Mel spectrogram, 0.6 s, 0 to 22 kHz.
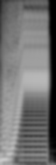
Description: Index of /90_sSampleCDs/Zero-G - Total Drum Bass/Instruments - 1/track26 (Basses)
